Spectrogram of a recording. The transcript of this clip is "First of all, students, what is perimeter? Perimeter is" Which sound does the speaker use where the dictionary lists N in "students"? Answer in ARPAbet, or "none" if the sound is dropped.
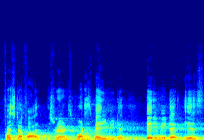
N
